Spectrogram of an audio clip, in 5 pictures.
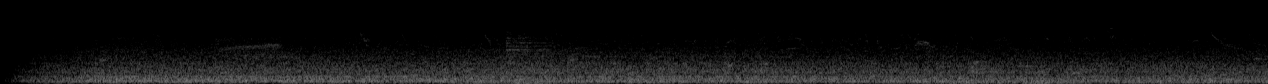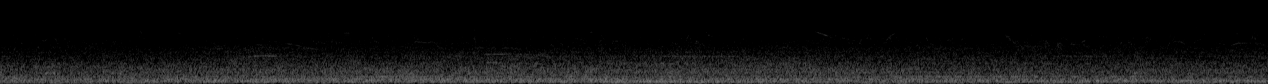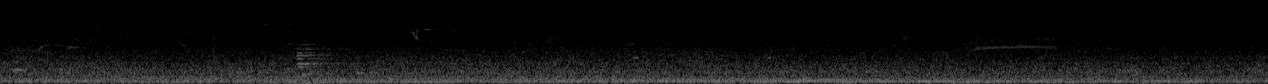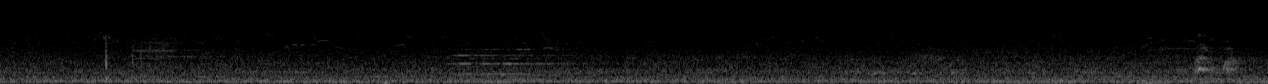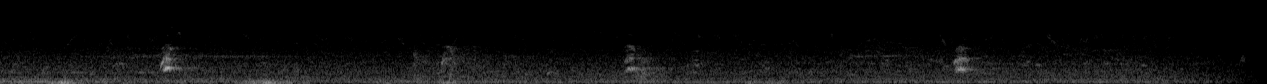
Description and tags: Alanis - From the Castle - Desde el castillo
Date: 23rd Feb 2013
In the village there's an old castle called 'Castillo de Alanís'. Its origin dates back XIII century and it was deeply damaged by the French army in 1808. It's not in very good condition nowadays, it needs to be restored but I guess there's no money for that. It host the 'Feria Medieval', a medieval encounter with traditional food, costumes and dances. You can read more about the castle here.
I got up to the top of the tower and recorded this take. The humming in the background is the omnipresent noise from the oil factory, one of the main economic activities of the place.
Gear: Zoom H4N, windscreen
Fecha: 23 de febrero de 2013
En el pueblo hay un viejo castillo llamado "Castillo de Alanís". Sus orígenes datan del S.XIII y fue profundamente dañado por el ejército francés en 1808. Hoy en día no está en muy buenas condiciones, necesita ser restaurado, pero me imagino que no hay dinero para eso.
Sevilla, Seville, fabrica, factory, field-recording, grabacion-de-campo, naturaleza, pain, pajaros, pueblo, soundscape, village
